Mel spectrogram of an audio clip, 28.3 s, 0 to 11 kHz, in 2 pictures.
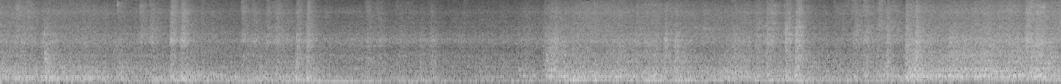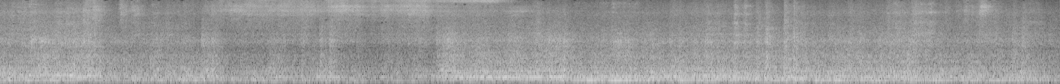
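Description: JR East E231-0 series electric commuter train running along the track: a steady rumble of wheels on rail with some clickety-clack, stepping up in loudness about seven, twelve and twenty seconds in.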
